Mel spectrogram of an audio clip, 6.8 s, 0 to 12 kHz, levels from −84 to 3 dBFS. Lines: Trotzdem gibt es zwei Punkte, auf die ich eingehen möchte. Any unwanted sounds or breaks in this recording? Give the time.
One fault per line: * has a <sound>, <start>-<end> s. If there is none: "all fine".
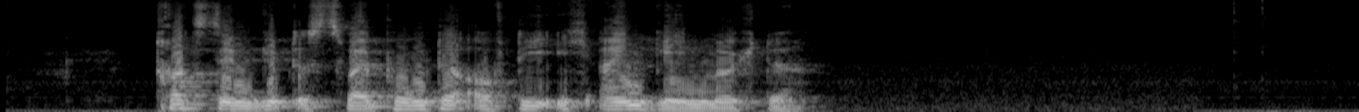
all fine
